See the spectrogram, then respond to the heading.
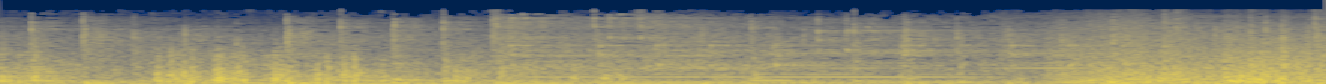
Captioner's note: thunder crackles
